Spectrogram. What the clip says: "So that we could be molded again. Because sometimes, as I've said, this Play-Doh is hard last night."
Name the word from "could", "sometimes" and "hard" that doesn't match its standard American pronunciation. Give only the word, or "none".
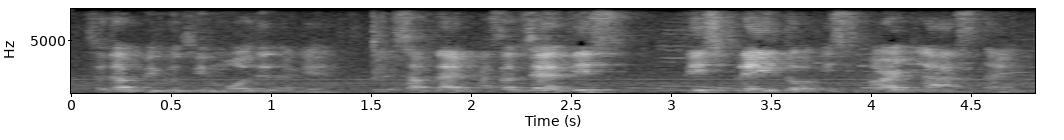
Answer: sometimes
